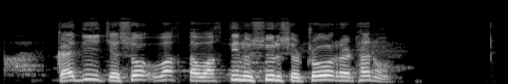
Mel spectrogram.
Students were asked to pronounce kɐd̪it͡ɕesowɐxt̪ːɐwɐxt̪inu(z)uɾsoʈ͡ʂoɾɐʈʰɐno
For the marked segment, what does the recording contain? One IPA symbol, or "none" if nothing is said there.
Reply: s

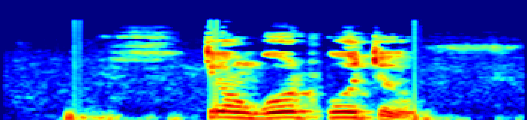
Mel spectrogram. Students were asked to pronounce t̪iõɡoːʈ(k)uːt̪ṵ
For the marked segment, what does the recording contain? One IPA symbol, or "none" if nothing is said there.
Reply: k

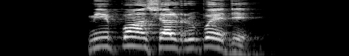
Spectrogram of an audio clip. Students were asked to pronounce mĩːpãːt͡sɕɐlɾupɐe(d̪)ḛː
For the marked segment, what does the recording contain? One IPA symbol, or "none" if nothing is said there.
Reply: d̪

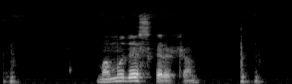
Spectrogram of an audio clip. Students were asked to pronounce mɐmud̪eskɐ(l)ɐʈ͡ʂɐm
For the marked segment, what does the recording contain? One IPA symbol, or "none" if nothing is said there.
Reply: ɾ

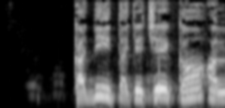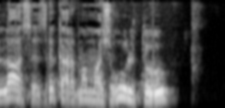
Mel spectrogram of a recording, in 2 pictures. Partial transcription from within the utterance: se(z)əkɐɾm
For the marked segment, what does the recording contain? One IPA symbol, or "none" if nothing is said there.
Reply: z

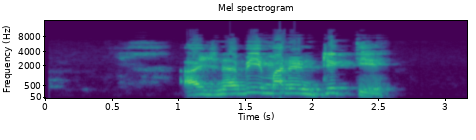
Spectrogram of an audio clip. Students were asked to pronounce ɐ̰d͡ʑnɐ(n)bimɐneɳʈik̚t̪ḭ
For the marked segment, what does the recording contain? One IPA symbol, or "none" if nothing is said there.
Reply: none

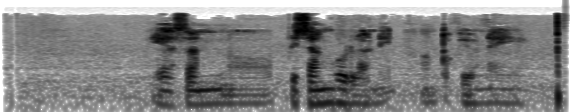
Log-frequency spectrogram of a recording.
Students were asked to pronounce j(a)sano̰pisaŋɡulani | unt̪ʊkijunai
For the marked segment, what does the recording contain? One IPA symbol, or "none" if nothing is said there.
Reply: a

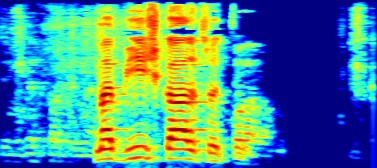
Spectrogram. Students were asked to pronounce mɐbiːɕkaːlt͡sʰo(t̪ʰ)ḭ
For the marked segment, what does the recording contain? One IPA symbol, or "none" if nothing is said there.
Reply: t̪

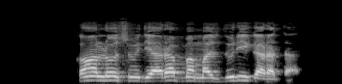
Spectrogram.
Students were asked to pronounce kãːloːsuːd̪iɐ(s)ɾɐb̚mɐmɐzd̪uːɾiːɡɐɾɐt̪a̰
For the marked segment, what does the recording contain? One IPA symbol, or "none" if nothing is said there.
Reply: none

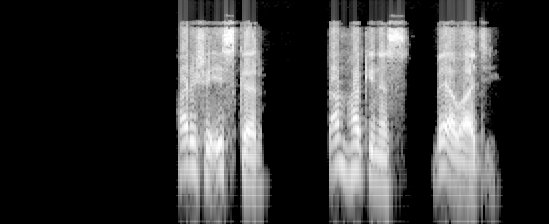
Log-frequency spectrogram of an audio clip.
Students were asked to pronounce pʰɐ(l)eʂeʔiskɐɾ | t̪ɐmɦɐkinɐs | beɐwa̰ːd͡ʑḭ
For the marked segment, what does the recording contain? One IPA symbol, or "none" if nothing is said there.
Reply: ɾ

